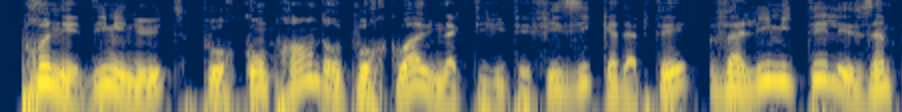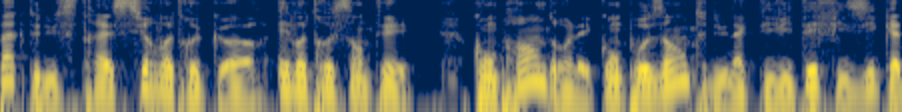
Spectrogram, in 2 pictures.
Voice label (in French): voix off homme fr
